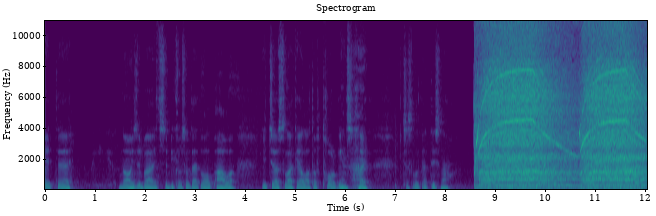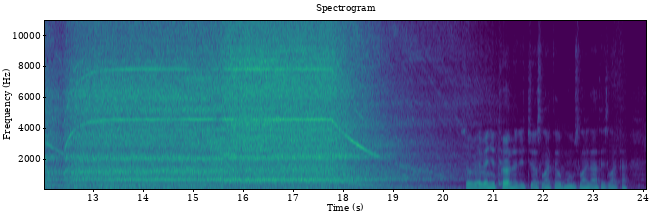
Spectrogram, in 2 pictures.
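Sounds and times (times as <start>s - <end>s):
vacuum cleaner motor whining: 8.6s - 21.2s.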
